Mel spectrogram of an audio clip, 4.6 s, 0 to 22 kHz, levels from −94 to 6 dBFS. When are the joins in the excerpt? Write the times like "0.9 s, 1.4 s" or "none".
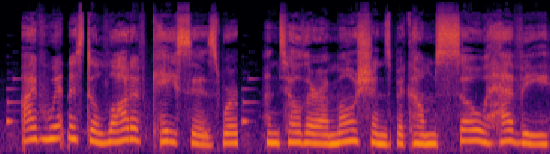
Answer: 2.1 s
